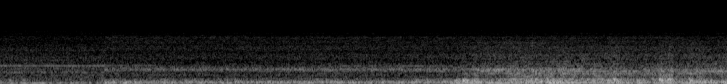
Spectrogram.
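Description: Running noise of the Sunrise Express's 285-series sleeper car, heard from inside a compartment: a steady low rumble from the moving train that grows louder about four and a half seconds in.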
